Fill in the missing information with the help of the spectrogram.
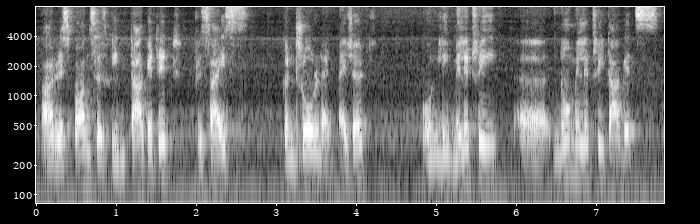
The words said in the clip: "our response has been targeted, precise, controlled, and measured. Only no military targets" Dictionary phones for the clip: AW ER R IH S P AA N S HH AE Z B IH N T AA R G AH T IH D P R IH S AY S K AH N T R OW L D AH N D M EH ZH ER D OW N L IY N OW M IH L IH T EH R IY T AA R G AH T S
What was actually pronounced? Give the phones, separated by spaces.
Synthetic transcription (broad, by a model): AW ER R IH S P AA N S HH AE Z B IH N T AA R G AH T IH D P R IH S AY S K AH N T R OW L D AH N D M EH ZH ER D OW N L IY N OW M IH L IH T R IY T AA R G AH T S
